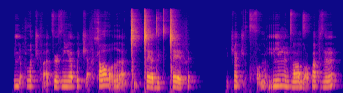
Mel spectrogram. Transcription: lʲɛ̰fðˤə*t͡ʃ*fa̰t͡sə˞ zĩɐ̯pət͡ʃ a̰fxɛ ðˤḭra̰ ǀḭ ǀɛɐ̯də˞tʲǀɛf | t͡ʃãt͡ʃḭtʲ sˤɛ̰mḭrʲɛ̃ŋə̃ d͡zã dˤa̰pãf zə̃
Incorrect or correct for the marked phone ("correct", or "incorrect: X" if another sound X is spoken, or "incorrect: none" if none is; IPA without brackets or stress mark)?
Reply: correct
